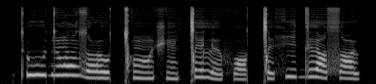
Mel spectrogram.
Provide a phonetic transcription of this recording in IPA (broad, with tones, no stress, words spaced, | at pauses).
tʼuː˦dõː˦zˤoː˨ǀʰõː˨ ʃẽ˨ǀɪ˦ lɘ˨fɔ˨ ǀɪ˨xi˦dɘː˦˨sˤɯ˨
